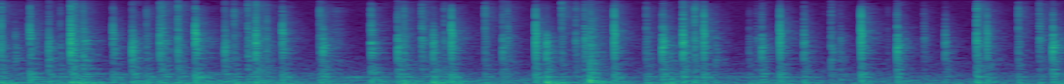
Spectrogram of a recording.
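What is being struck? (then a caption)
Mirror glass mosaic tile panel. Long acrylic nails from both hands tap rapidly across a solid, flat panel of silver mirror-glass mosaic tiles set in grout. The result is a dense stream of sharp, bright clicks that die away almost instantly. Faint music may be playing in the background.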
